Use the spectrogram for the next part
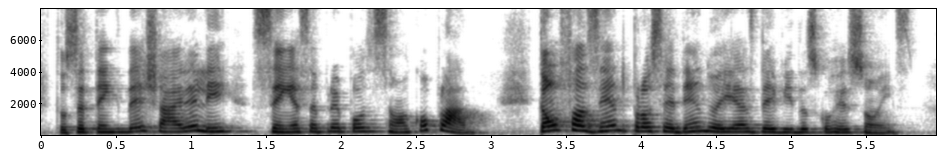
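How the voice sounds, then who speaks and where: A woman teaching a recorded grammar lesson, speaking straight to the viewer with lively emphasis and slowing down to stress her examples. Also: a little high. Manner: reads quoted examples slowly with drawn-out emphasis.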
